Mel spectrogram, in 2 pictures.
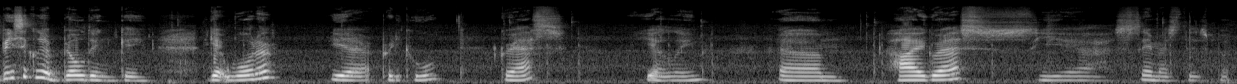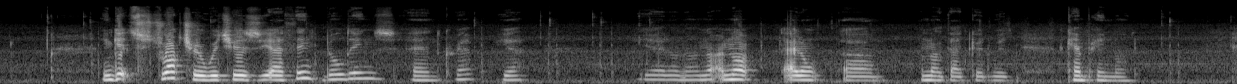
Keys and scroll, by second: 20.7 Down, 21.1 Up, 22.2 Left.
